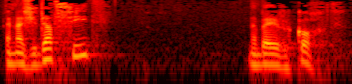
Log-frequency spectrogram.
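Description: A middle-aged man preaching a sermon in a church, earnest, with dramatic pauses and endings that drop soft. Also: medium pitch, sing-song, breathy edge.

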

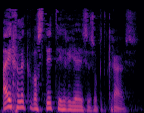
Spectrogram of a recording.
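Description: A middle-aged man preaching a sermon, telling stories with dramatic swings between loud cries and hushed, low passages. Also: sing-song, fairly quick, husky. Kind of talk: sermon with personal story.

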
